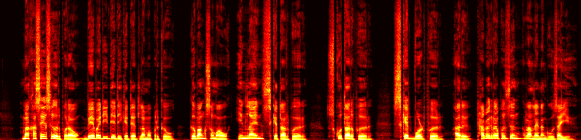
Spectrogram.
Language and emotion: Bodo, neutral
